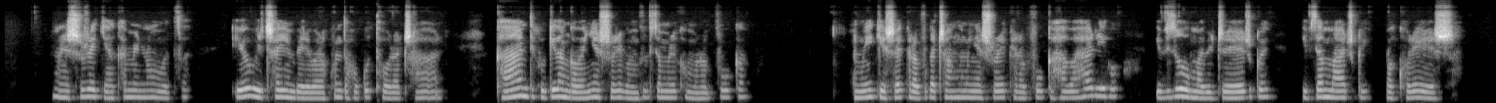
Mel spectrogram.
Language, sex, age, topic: Rundi, male, 18-24, education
